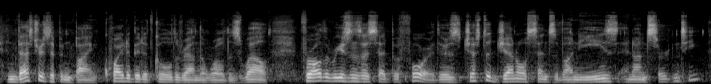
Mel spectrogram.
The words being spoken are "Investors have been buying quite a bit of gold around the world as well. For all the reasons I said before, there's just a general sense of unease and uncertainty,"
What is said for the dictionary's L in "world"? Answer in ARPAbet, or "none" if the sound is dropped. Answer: L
